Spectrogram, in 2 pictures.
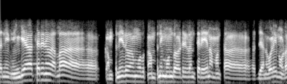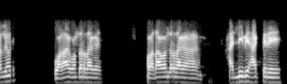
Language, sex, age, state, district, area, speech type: Kannada, male, 18-30, Karnataka, Gulbarga, urban, conversation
